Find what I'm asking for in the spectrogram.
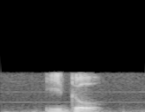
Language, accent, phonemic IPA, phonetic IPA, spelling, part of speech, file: Armenian, Eastern Armenian, /ˈido/, [ído], իդո, noun, Hy-իդո.ogg
- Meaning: Ido (language)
